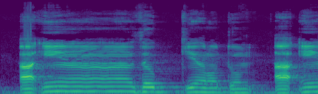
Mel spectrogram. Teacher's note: دونوں حمزے جو ہیں تسہیل کے ساتھ پڑھیں گے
